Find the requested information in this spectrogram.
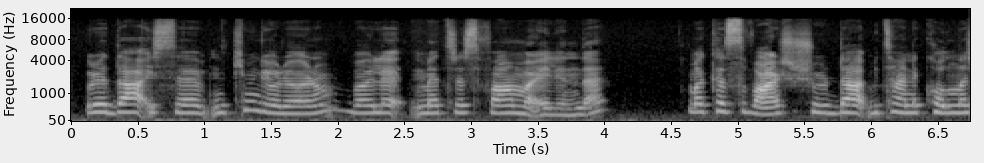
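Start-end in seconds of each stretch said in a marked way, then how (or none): none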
